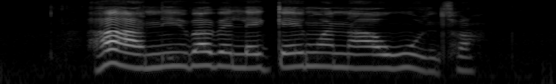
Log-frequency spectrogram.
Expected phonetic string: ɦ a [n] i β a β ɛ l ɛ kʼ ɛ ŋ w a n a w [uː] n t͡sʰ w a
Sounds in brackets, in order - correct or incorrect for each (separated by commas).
correct, correct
